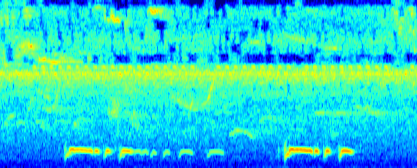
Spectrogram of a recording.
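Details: Zebra dove song used as a lure to prompt singing: two short phrases of stuttered, mid-pitched cooing notes, each opening with a sharp accented note and tailing off, over a steady background hiss.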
